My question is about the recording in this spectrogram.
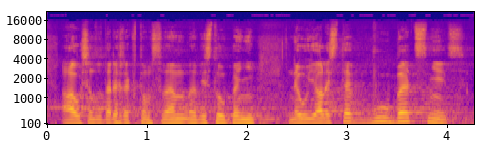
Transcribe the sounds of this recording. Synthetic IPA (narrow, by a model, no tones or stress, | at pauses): ʔauʃsɛmt̪ot̪adɪrɛkft̪omsvɛːmvɪst̪owpɛɲiːnɛuɟɛalɪst̪ɛvuːbɛt͡sɲɪt͡s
